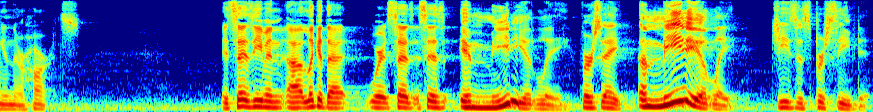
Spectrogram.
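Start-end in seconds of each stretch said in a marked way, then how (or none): 4.6-5.7 "Immediately" punched loud; emphatic reading. Real, not acted. Stresses Mark's favorite word while reading. 6.4-8.7 "Immediately" hit loud with a big pitch swoop; heavy stress on the first word, "Immediately"; emphatic reading. Real, not acted.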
